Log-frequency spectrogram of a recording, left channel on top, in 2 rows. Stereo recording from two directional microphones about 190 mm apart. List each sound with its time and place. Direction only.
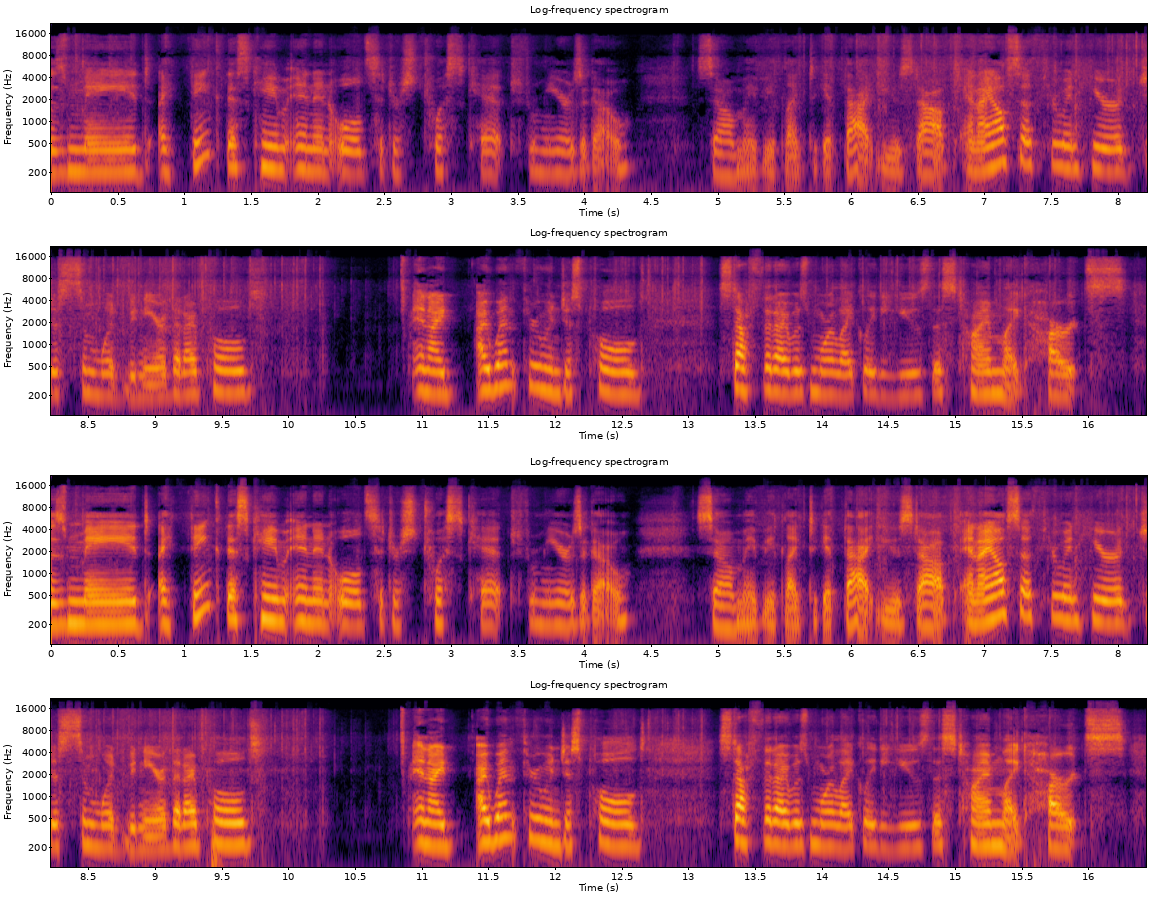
0.0 s speech: 45° right (ahead or behind)
10.8 s speech: 35° right (ahead or behind)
